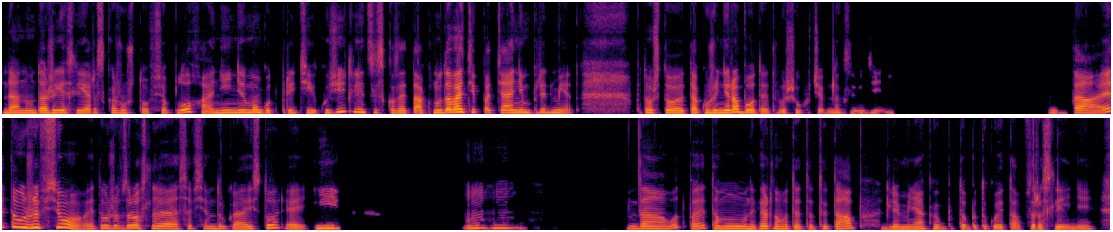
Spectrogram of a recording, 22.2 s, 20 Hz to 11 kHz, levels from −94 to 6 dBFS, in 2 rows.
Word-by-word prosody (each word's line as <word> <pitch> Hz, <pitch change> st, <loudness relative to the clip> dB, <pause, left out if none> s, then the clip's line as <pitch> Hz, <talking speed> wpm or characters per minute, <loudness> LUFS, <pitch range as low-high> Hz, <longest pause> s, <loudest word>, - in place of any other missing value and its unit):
Да, 195 Hz, -1 st, +2 dB
но 190 Hz, 0 st, -1 dB
даже 200 Hz, +1 st, +3 dB
если 200 Hz, -1 st, 0 dB
я 195 Hz, -1 st, +1 dB
расскажу, 200 Hz, +1 st, -5 dB
что 195 Hz, -2 st, -8 dB
всё 205 Hz, -, -6 dB
плохо, 220 Hz, +2 st, 0 dB
они 190 Hz, +4 st, 0 dB
не 220 Hz, +2 st, +3 dB
могут 225 Hz, -5 st, +2 dB
прийти 200 Hz, -1 st, -4 dB
к 195 Hz, -, -18 dB
учительнице 255 Hz, -1 st, -1 dB
и -, -, -8 dB
сказать: 195 Hz, -2 st, -3 dB
"Так, 190 Hz, +3 st, 0 dB
ну, 225 Hz, -, +4 dB
давайте 255 Hz, +1 st, +8 dB
потянем 220 Hz, 0 st, +2 dB
предмет." 225 Hz, -, -3 dB, 0.6 s
Потому 210 Hz, 0 st, -1 dB
что 210 Hz, -2 st, +3 dB
так 200 Hz, +1 st, 0 dB
уже 205 Hz, 0 st, +4 dB
не 220 Hz, +2 st, +6 dB
работает 220 Hz, -9 st, +4 dB
в -, -, -22 dB
высших 195 Hz, +1 st, -5 dB
учебных 190 Hz, -4 st, -7 dB
заведениях. 190 Hz, -1 st, -11 dB, 1.5 s
Н-да, 195 Hz, +1 st, 0 dB
это 345 Hz, +9 st, +2 dB
уже 320 Hz, -1 st, +6 dB
всё. 300 Hz, -, +2 dB
Это 200 Hz, +5 st, -5 dB
уже 240 Hz, 0 st, -1 dB
взрослая 225 Hz, -3 st, 0 dB
совсем 205 Hz, 0 st, -7 dB
другая 195 Hz, -1 st, -3 dB
история 260 Hz, 0 st, -2 dB
и 230 Hz, +2 st, 0 dB, 1.2 s
Мгм. 255 Hz, 0 st, -5 dB, 1.0 s
Да, 215 Hz, -1 st, -1 dB
вот 250 Hz, +6 st, -6 dB
поэтому, 220 Hz, -2 st, -1 dB
наверно, 215 Hz, +2 st, 0 dB
вот 200 Hz, 0 st, -4 dB
этот 195 Hz, -1 st, -4 dB
этап 210 Hz, +5 st, -1 dB, 0.2 s
для 190 Hz, -1 st, -3 dB
меня 190 Hz, +1 st, -2 dB
как 190 Hz, -2 st, -6 dB
будто 185 Hz, +1 st, -7 dB
бы 180 Hz, -, -8 dB
такой 190 Hz, -1 st, -4 dB
этап 185 Hz, -, -8 dB
взросления. 190 Hz, 0 st, -3 dB
210 Hz, 160 wpm, -24 LUFS, 195-230 Hz, 1.5 s, давайте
